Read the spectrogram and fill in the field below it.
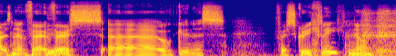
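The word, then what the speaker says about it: verskriklik: it verse oh goodness vers Greek Le no you must really push the first Crick that's good a we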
